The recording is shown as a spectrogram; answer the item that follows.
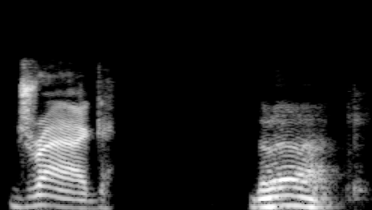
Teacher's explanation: Okay, and with that DR, okay, treat that D sort of like a J. We make a vibration, sort of like if you were to say job.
